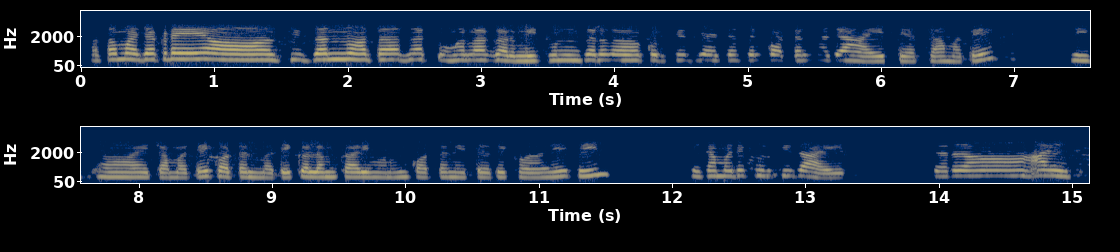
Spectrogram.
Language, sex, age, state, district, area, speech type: Marathi, female, 45-60, Maharashtra, Ratnagiri, rural, conversation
